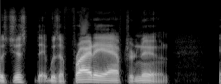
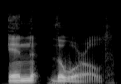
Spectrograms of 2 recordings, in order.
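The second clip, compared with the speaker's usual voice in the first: slow emphatic repeat; 3 semitones lower, much slower than usual. Real, not acted.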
